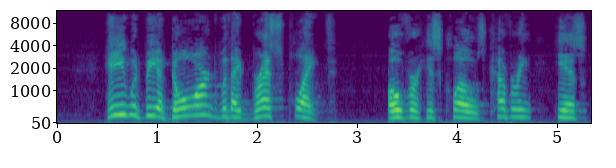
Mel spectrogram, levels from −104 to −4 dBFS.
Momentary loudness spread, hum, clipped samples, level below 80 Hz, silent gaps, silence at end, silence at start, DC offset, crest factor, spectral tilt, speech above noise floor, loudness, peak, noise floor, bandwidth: 10 LU; none; under 0.1%; -70 dBFS; none; 0.1 s; 0.5 s; under 0.1%; 22 dB; -5.5 dB/octave; 41 dB; -34 LUFS; -14 dBFS; -74 dBFS; 11 kHz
